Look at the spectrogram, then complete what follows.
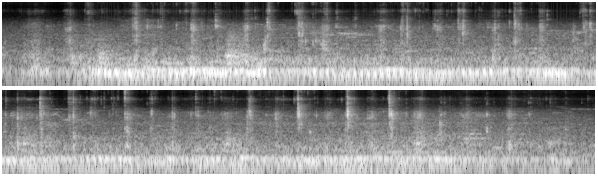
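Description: Close-up chewing of a big mouthful of rice eaten by hand, with many small wet clicks and smacks over a steady low chewing sound.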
